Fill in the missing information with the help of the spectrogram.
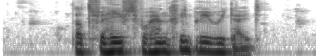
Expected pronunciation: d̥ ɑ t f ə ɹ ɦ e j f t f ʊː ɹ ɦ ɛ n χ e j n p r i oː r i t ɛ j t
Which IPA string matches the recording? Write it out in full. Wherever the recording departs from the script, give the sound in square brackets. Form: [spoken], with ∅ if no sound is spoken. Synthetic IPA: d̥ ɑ t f ə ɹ ɦ e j f t f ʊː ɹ ɦ ɛ n χ e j n p r i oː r i t ɛ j t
